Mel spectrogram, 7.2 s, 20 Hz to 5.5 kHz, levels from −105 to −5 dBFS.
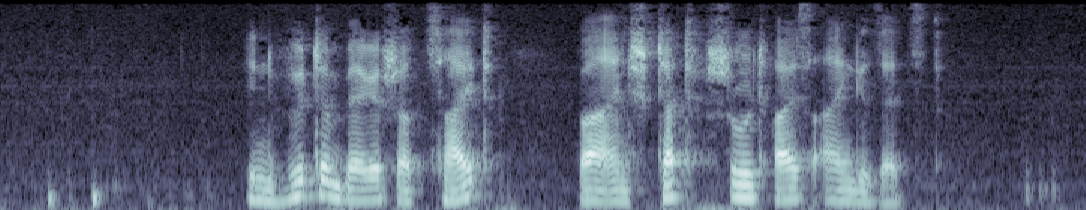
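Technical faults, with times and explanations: No technical faults can be heard in the speech recording. There is nothing to list at any time.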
